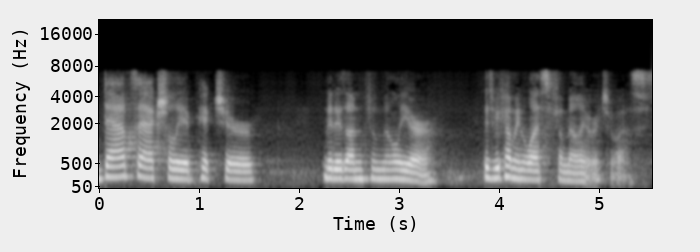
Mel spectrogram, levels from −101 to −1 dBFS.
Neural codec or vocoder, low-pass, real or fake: codec, 16 kHz, 1 kbps, FunCodec, trained on LibriTTS, 50 frames a second; 7.2 kHz; fake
